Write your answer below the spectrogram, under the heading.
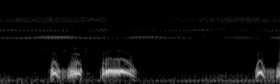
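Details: Spotted dove used as a decoy to entice wild birds, giving a soft low phrase of two short coos and a longer rolling croo, then the start of another phrase, with a steady faint electronic whine behind.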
